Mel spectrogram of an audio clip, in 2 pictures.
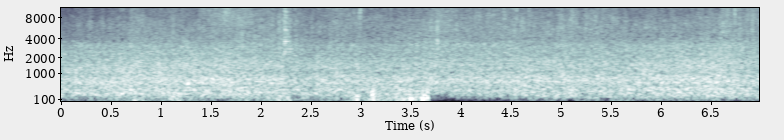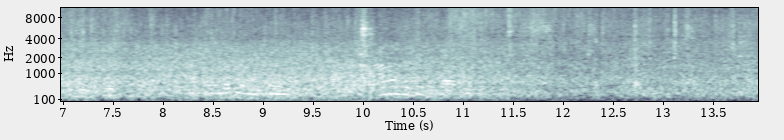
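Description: Chopped vegetables (onion, green beans, carrot) sizzling steadily in hot oil in a wok over a wood fire. There are a few sharp clicks of a metal spatula against the wok as they are stirred, one about ten seconds in and more near the end.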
